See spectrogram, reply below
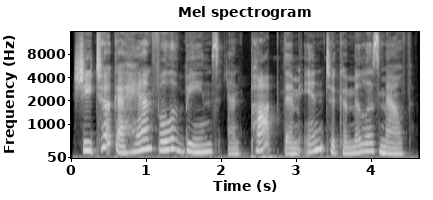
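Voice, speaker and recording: A woman narrating a children's storybook expressively, with deliberate, dramatic pauses. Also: medium pitch, very animated. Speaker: children's storytime host reading aloud.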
